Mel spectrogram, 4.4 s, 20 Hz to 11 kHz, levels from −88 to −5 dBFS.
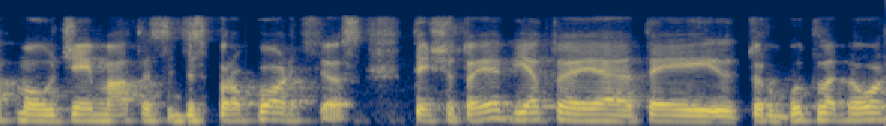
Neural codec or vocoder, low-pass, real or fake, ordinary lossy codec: none; 7.2 kHz; real; MP3, 96 kbps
